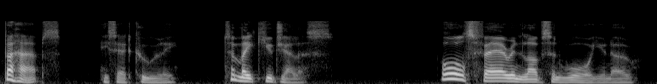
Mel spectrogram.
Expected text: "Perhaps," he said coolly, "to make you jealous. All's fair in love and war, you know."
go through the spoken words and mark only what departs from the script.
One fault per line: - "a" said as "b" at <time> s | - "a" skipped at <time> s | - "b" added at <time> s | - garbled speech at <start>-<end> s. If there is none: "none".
- "love" said as "loves" at 5.2 s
